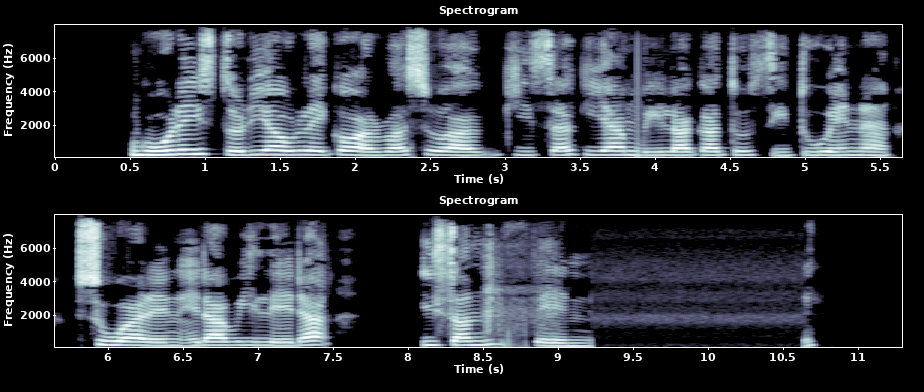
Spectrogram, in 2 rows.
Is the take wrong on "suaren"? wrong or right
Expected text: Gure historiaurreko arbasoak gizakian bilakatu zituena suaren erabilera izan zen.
right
